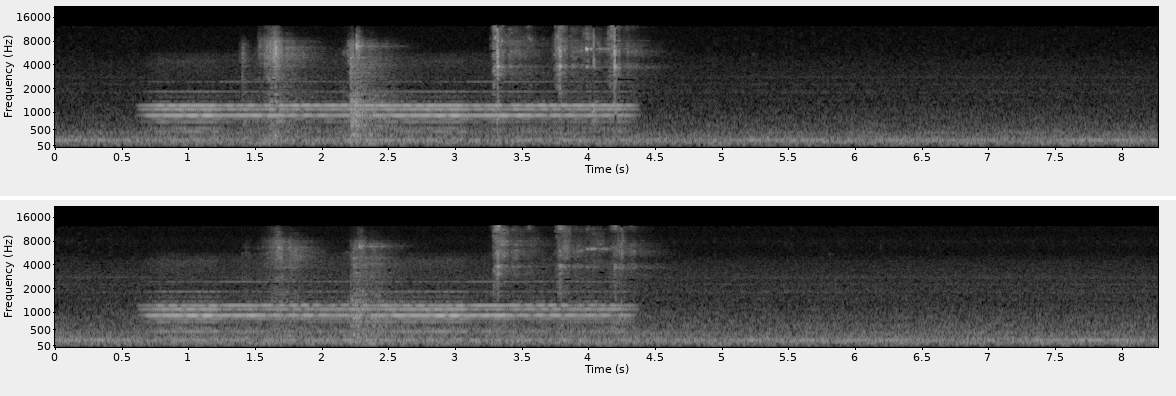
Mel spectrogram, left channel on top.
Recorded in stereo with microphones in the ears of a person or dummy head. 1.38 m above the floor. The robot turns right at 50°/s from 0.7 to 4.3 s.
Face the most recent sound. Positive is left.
turn(degrees=70)  # may be behind; listen again after turning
